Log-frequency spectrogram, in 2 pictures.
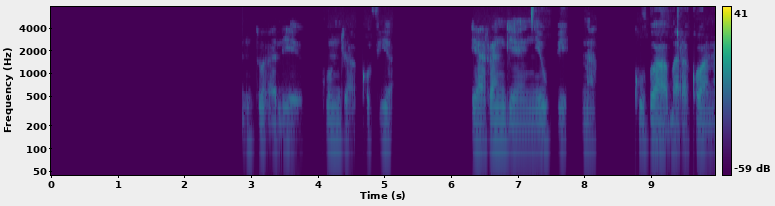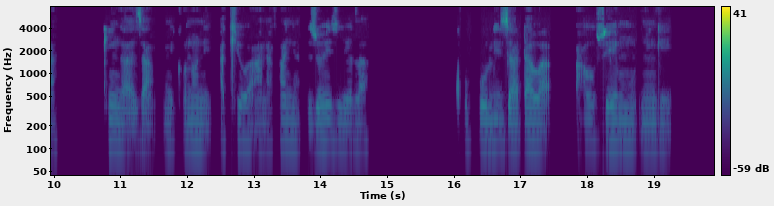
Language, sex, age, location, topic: Swahili, male, 36-49, Wajir, health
